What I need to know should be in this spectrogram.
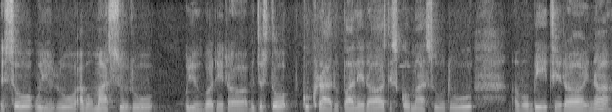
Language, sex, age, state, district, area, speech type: Nepali, female, 18-30, West Bengal, Darjeeling, rural, spontaneous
